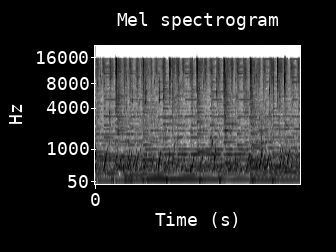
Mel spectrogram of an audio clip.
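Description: Background music with a steady bass line, over many small water drips and plinks in a shallow inflatable paddling pool.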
